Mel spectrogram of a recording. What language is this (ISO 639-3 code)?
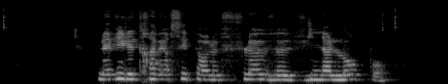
fra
